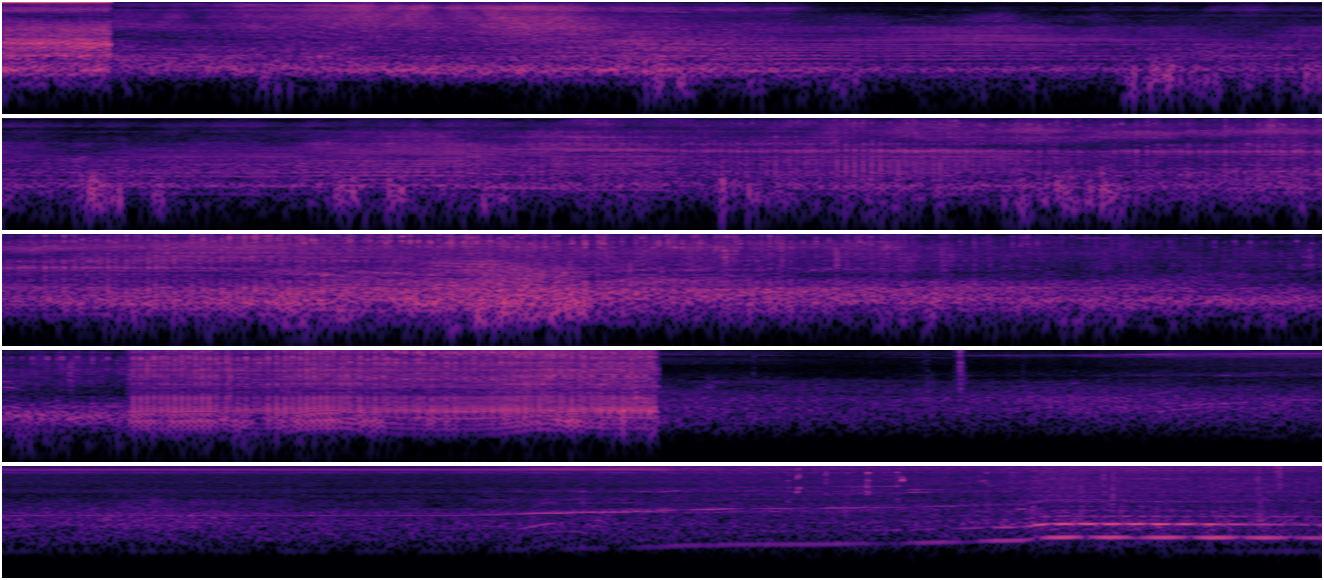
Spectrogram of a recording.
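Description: Radio-controlled model airplanes heard across a run of short clips: steady propeller and motor noise from models in flight and taxiing on grass. Near the end a motor's pitch climbs as it speeds up.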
